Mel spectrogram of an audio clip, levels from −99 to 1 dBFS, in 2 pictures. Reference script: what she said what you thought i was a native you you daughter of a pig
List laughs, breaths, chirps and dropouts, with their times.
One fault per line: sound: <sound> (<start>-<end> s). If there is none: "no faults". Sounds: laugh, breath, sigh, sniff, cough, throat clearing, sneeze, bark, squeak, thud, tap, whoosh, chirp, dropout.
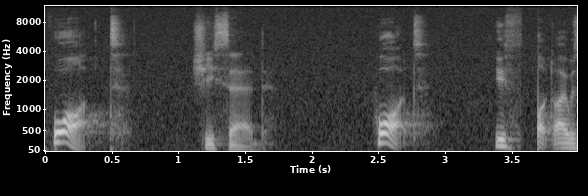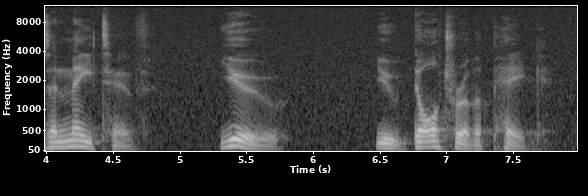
sound: dropout (3.6-3.7 s)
